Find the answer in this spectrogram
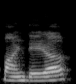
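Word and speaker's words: pandera: अच्छा, इसी तरह आप पांडास की तरह ना पांडेरा, पांडेरा के नाम से एक पैकेज है, प्रोनाउंसिएशन ऐसी है।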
